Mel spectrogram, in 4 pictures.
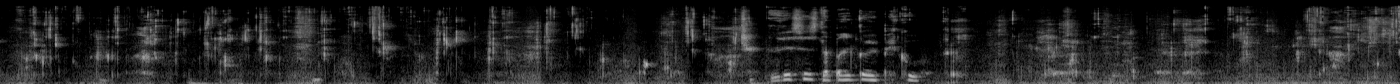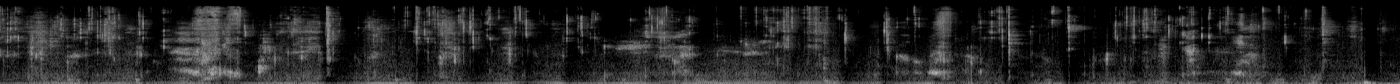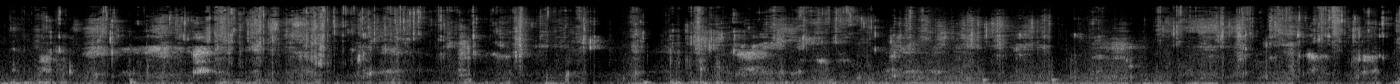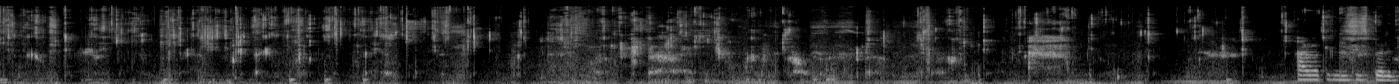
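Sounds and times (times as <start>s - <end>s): person biting and chewing food: 0.0s - 7.8s, 9.3s - 55.9s.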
